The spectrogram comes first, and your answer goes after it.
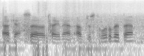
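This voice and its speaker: American guy teaching flying, low creaky voice, patient n casual, noisy cockpit headset. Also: steady tone, fast talker. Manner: patient, step-by-step coaching. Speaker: pilot instructing a student. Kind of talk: casual hands-on flight instruction. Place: small twin-engine plane cockpit in flight. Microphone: aviation headset intercom.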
